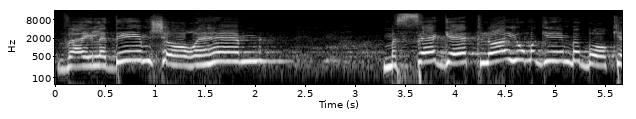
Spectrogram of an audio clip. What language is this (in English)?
Hebrew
